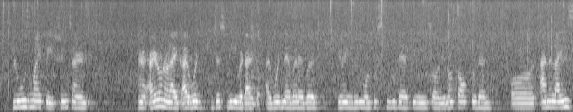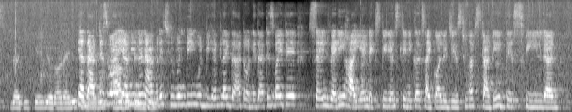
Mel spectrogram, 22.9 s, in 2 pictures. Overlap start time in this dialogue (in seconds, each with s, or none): 13.0 s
